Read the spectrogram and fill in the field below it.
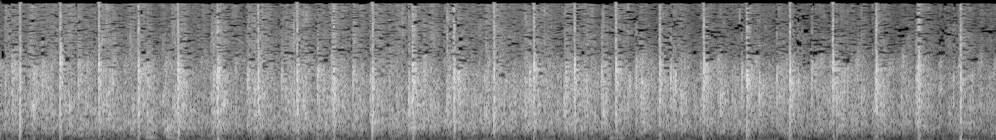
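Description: A crowd applauds General Allen steadily, many hands clapping in a dense, continuous patter that stays fairly even in loudness throughout, with no voices standing out.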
